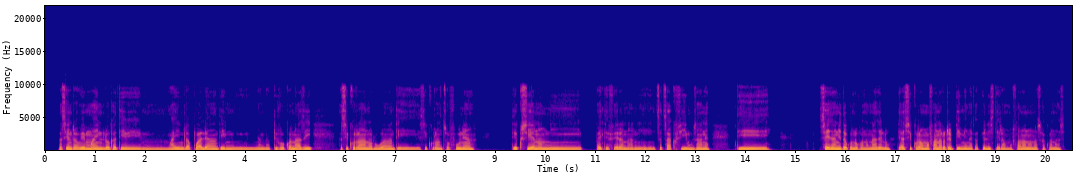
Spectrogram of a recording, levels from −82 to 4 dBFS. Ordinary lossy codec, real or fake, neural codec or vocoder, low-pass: Opus, 32 kbps; real; none; 9.9 kHz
